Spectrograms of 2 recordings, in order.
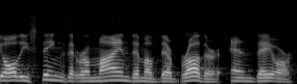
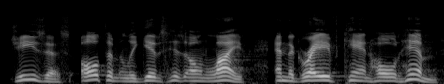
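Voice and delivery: louder, driving proclamation; triumphant preaching; 2 semitones higher, 6 dB louder than usual. Acted. Preacher proclaiming resurrection to the congregation, triumphant full-force preaching. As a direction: proclaim the victory with conviction. Sermon climax.

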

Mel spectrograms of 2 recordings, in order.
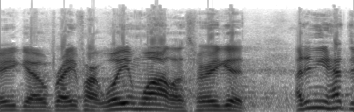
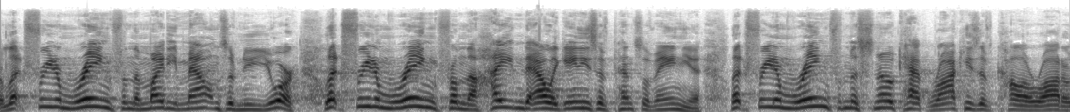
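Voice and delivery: higher-pitched, rolling oratorical refrain; dramatic speech reading; 5 semitones higher than usual. Acted. Speaker resuming the I Have a Dream speech, stirring oratory. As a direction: ring out each repeated line like a rally speech.

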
